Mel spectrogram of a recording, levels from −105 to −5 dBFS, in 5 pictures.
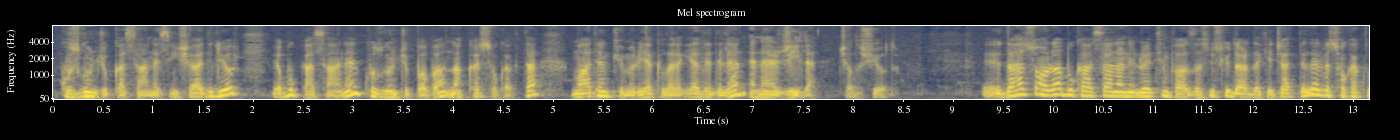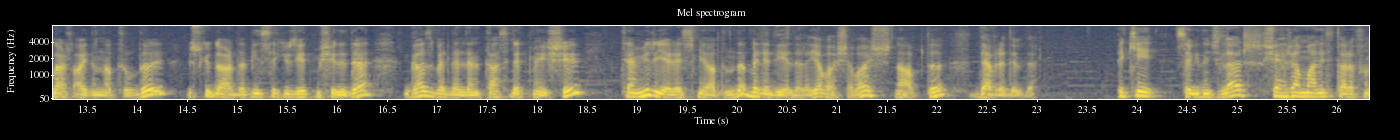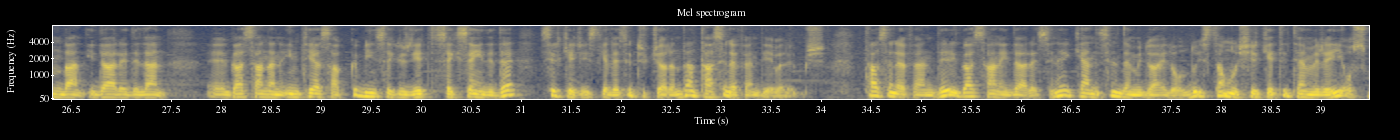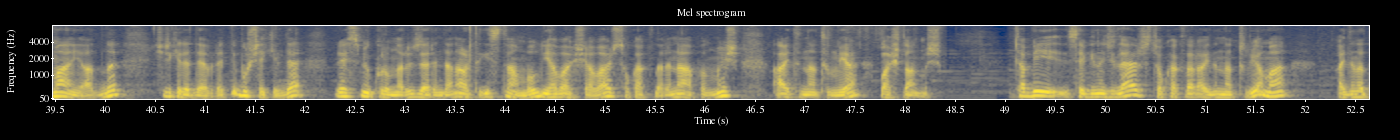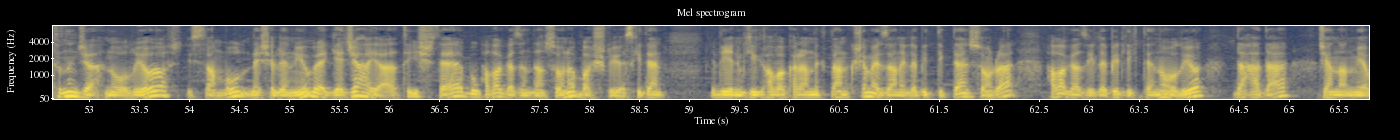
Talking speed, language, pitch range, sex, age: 115 wpm, Turkish, 105-155 Hz, male, 60-79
